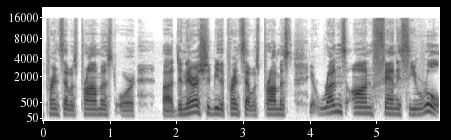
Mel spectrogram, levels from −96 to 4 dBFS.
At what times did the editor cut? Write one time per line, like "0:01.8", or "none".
0:04.0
